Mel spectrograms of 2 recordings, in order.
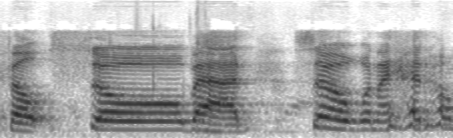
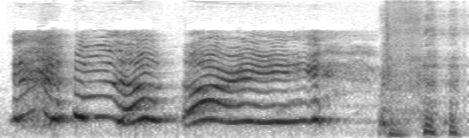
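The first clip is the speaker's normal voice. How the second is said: very high, slow, loud laughing sob; mock-sobbing sorry; retold bawling apology; 14 semitones higher, 4 dB louder, much slower than usual. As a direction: wail the apology through laughing tears. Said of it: "and I'm just bawling".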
